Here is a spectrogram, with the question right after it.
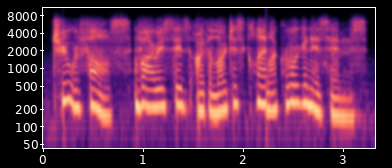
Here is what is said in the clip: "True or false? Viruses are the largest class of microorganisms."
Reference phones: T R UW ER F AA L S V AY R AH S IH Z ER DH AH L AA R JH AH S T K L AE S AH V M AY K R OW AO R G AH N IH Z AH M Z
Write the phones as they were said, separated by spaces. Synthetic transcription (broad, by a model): T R UW ER F AA L S V AY R AH S IH Z ER DH AH L AA R JH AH S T K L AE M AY K R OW AO R G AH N IH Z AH M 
